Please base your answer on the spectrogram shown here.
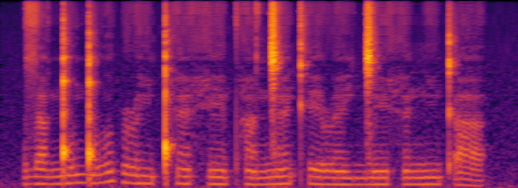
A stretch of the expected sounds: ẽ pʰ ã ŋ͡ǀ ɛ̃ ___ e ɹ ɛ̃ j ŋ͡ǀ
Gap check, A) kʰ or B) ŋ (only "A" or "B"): A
